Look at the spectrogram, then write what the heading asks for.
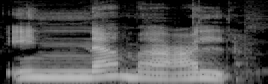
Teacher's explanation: عین سے لام کو ملا کر پڑھیں گے، یہاں پر الف کو نہیں پڑھا جائے گا کیونکہ عین جو ہے حروف خمری میں سے ہے۔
